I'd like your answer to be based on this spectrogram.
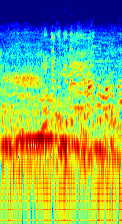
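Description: A young Sahiwal bull calf moos loudly and close by at a cattle market, one long drawn-out call with a wavering tone.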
